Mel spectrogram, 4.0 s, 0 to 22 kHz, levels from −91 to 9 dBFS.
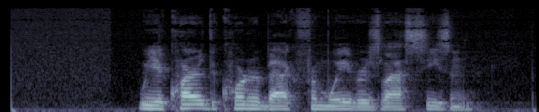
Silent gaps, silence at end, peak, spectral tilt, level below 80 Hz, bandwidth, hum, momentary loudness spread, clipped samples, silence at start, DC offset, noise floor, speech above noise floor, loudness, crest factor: none; 0 s; -8 dBFS; -7 dB/octave; -56 dBFS; 16 kHz; none; 11 LU; under 0.1%; 0.1 s; under 0.1%; -56 dBFS; 31 dB; -27 LUFS; 20 dB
